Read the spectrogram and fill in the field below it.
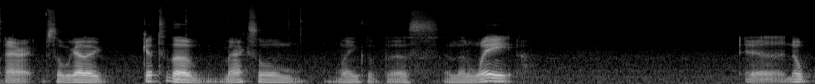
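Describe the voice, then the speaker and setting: A man's voice: on the low side, animated, takes it slowly, gravelly, pauses often, a little mellow, a little hiss or hum. A man hosting a let's play, casually commenting and reading the game's text aloud with a chuckle. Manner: reads on-screen text aloud, chuckles, hums along. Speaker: gaming channel host.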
